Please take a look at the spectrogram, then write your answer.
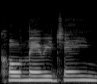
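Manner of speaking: fake, shaky British accent, pitched way up. Recalling a character and quoting her: Ursula Ditkovich impression in British accent. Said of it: "so I just went to British".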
